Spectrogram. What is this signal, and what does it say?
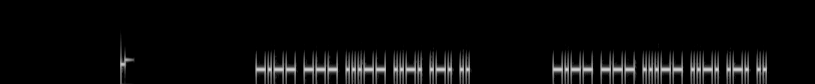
Morse code, heard as a keyed tone, about 40 wpm, 700 Hz. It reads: YO3FRI YO3FRI
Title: Call Signs Repeated 3x - 40wpm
